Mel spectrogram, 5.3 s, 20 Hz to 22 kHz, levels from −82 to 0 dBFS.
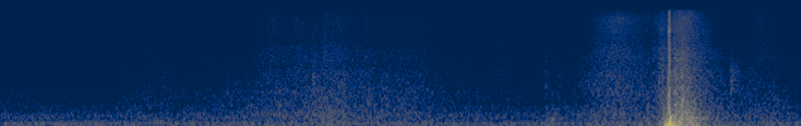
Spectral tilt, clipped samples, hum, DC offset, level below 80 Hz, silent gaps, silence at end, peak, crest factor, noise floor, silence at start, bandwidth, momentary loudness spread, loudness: -6 dB/octave; under 0.1%; none; under 0.1%; -42 dBFS; none; 0.6 s; -8 dBFS; 30 dB; -60 dBFS; 4.4 s; 16 kHz; 30 LU; -33 LUFS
